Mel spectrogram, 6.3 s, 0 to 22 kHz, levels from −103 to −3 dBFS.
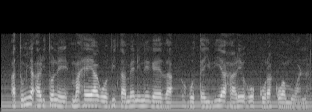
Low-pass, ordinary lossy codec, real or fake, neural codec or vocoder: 7.2 kHz; none; real; none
